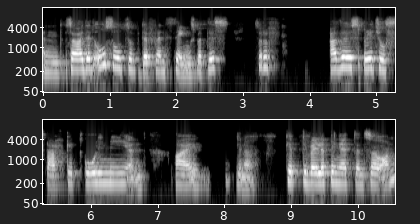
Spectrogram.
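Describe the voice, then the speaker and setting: Talking at a moderate pace, a woman with a South African accent uses a medium pitch with ordinary variation. She leaves long, frequent pauses. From South Africa, small town in the interior. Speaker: psychic and soul path coach. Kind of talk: interview.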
